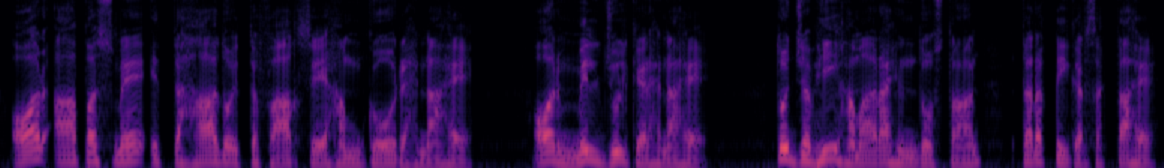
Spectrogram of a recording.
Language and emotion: Urdu, neutral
